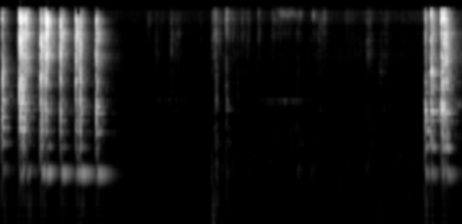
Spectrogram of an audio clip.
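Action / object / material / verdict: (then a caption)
scrape / ribbed plastic tube / plastic / none. Latex-gloved hands bend and stretch a long, yellow, hollow ribbed plastic tube, producing a quick run of sharp, bright ribbed clicks with a short hollow tonal ring. The sound then drops to near silence with a faint crack before another burst of clicking at the end.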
